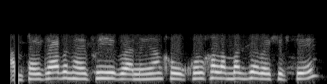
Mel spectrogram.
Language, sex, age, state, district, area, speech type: Bodo, female, 18-30, Assam, Kokrajhar, rural, conversation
